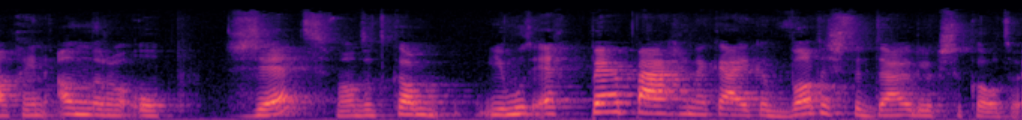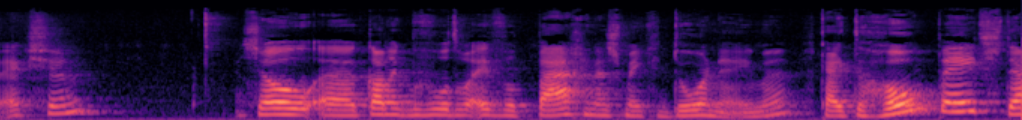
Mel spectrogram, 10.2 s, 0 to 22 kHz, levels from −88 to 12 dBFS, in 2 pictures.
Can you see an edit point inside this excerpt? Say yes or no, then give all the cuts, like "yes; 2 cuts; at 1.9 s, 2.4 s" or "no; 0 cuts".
yes; 2 cuts; at 1.0 s, 9.2 s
